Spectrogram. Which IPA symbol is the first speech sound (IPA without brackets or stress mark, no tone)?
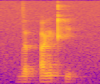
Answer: d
